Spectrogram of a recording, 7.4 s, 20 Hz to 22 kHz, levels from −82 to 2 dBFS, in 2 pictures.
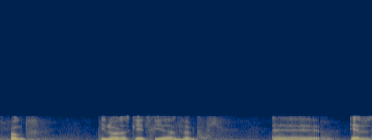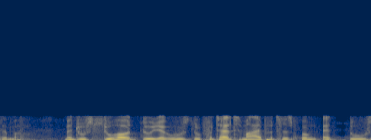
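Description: From the start to 4.76 s the speech keeps dropping out into a flat, synthetic hiss, about 2.6 s of it in total, ending just before "du har du jeg". Shorter gaps follow at 5.63–5.81 s (about 60 ms lost, between "du jeg kan huske" and "til mig på") and 6.5–7.22 s (about 270 ms, after "til mig på"). This is sound chopped by the voice detector: the sender likely gated quiet stretches and substituted comfort noise. Quiet room noise sits under the band-limited call audio, which has nothing above 4 kHz.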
